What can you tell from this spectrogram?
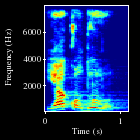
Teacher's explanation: یا قدوم، قاف یہ حروف مستعلیہ میں سے ہے تو اسے پر پڑھیں گے، اور یہ قاف حروف قلقلہ میں سے بھی ہے اور اس کے اوپر جزم بھی ہے تو قاف میں قلقلہ بھی ہوگا، یعنی موٹا کر کے بھی پڑھنا ہے اور قاف میں قلقلہ کرنا ہے، یعنی قاف کی آواز اپنے مخرج سے ٹکر کھا کے الگ ہوگی، یعنی ایک ڈبل آواز نکلے گی اس کی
